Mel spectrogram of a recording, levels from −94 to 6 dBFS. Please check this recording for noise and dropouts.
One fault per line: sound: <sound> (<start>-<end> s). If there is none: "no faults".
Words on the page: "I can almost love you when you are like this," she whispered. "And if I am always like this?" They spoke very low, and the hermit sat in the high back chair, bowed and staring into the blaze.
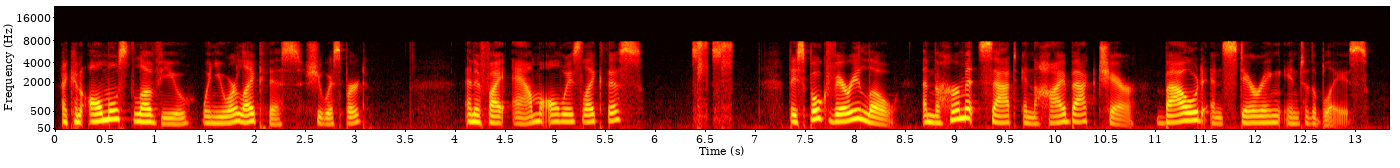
sound: laugh (6.4-6.8 s)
